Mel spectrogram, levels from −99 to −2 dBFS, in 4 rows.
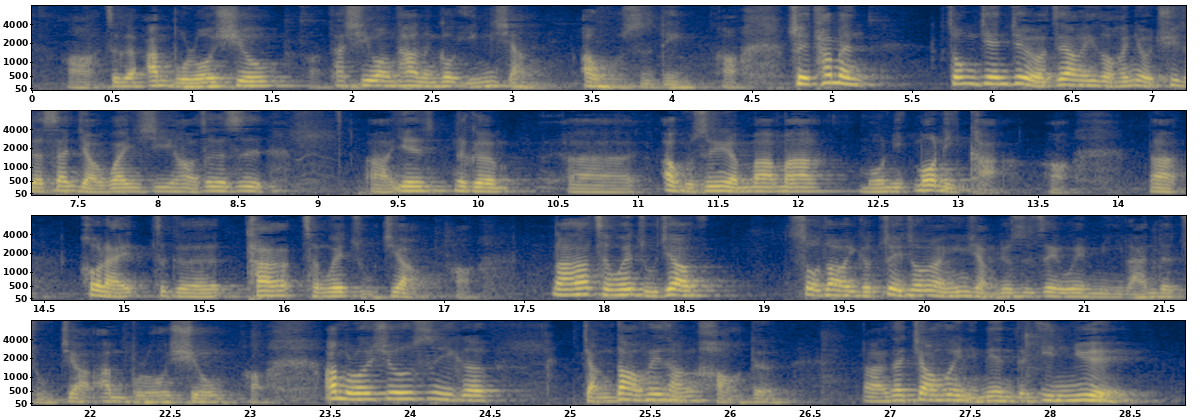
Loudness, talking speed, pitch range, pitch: -25 LUFS, 255 characters per minute, 130-175 Hz, 145 Hz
